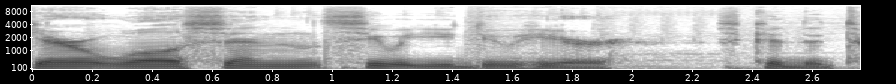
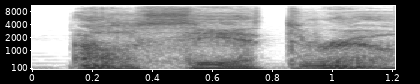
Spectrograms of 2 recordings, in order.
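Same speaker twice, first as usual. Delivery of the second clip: dark, gravelly comic-book superhero voice. Quote Pony, who is not leaving, in a Batman voice. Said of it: "in his Batman voice".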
